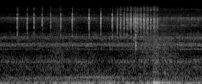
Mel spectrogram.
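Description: A quick run of light, ratchet-like clicks, about eight a second, that stops after a little over a second, followed by a brief soft rustle.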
